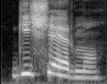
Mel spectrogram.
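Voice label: "guillermo", slow, Spanish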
